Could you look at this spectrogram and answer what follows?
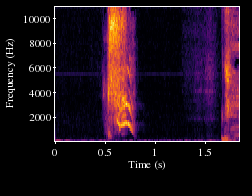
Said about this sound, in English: And the internet sensation, cute sneezing panda.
